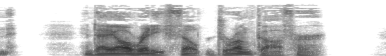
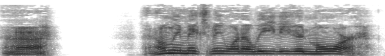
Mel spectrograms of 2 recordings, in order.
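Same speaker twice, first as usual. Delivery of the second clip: gritted teeth; 8 semitones higher, 5 dB louder than usual. A narrator's reading. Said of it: "through gritted teeth".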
